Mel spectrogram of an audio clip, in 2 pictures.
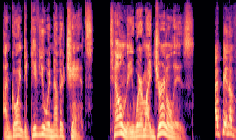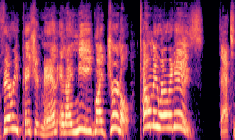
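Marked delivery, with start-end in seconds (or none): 4.3-8.8 building anger. Acted. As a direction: let the threat boil over. Villain losing patience with Nancy.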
